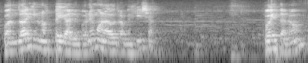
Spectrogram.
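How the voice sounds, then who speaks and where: A man's voice: mid-range voice, normal speed, sharp tone, reverberant, distant mic, faint music behind, rough recording. A man preaching a fervent sermon and drawing call-and-response from the congregation. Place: church hall.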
